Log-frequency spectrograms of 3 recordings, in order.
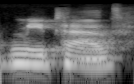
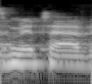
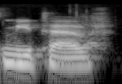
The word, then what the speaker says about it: Mitev: Is your last name, is that pronounced Mitev or is that pronounced differently? – Mitev. But everybody says Mitev. It's funny. I almost no longer notice it, but it's Mitev.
